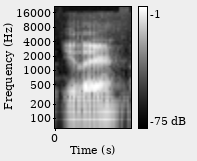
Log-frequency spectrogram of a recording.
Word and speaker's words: Helaire: It's Helaire. – Helaire? Oh. – Helaire. – Oh, my bad. – H is silent, bro.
